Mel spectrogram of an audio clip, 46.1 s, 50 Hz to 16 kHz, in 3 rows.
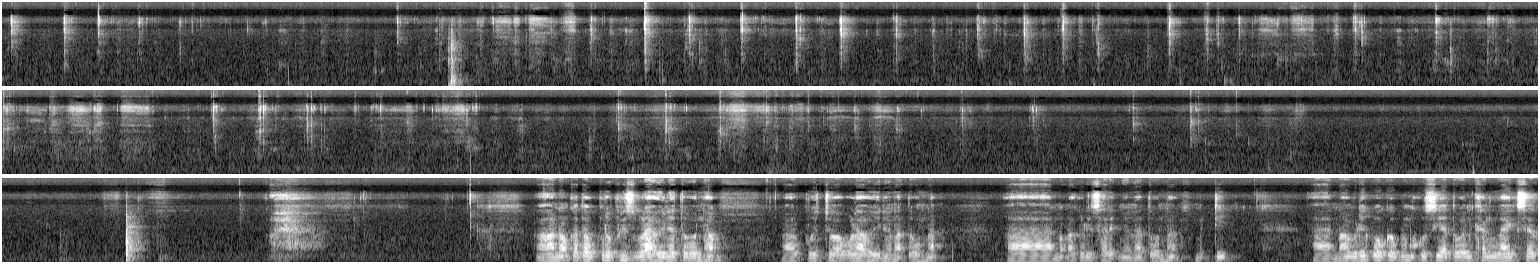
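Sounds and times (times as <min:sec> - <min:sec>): person chewing food: 0:00.0 - 0:28.5, 0:34.0 - 0:35.8, 0:38.0 - 0:38.6
mouth smacks and soft crunches: 0:00.0 - 0:28.6, 0:34.1 - 0:35.6.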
